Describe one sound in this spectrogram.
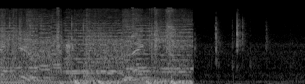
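Game music and sound effects play loudly.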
